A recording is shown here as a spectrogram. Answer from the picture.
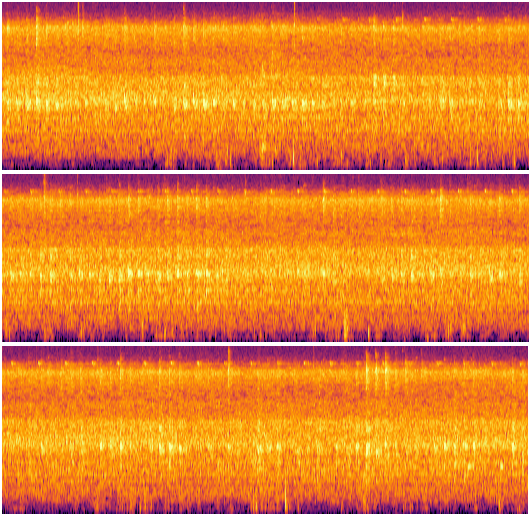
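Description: Steady mechanical room noise with a brighter hum band, broken by scattered soft low knocks and clicks.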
